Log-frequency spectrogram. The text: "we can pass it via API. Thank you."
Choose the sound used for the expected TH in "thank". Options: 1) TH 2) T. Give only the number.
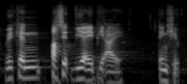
2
